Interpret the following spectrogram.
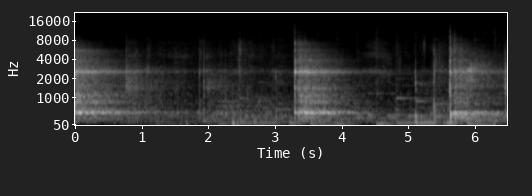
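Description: Hard hollow-rubber pelota struck with a wooden paleta and rebounding off the walls of an indoor fronton court: sharp knocks, each ringing on briefly in the hall. Loud ones come at the start, about three seconds in and near the end, with lighter taps between.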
